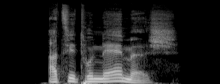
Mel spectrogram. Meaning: acetonemic
- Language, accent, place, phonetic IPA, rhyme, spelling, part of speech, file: German, Germany, Berlin, [ˌat͡setoˈnɛːmɪʃ], -ɛːmɪʃ, acetonämisch, adjective, De-acetonämisch.ogg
